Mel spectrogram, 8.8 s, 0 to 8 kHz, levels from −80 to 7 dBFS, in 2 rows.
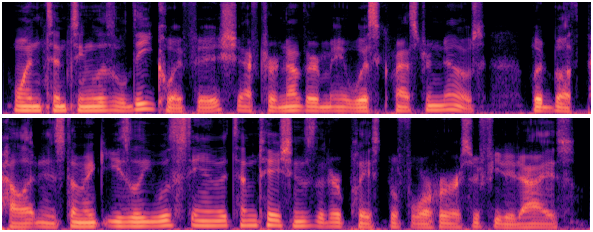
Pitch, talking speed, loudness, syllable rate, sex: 105 Hz, 190 wpm, -17 LUFS, 6.0 syllables/s, male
